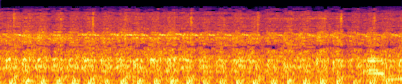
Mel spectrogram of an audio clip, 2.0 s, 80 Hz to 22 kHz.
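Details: Honda CB 300 at idle: rapid even metallic iron-on-iron clatter appeared suddenly; mechanic says normal, owner unsure of cause.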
